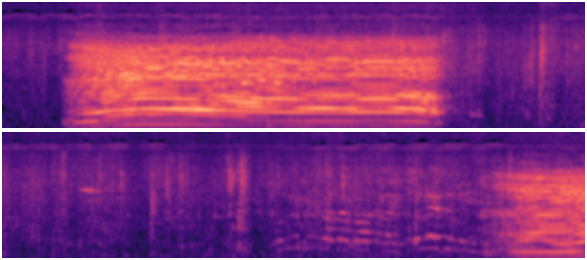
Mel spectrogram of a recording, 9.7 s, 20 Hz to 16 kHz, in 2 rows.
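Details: A 12-month-old Friesian heifer calf, raised naturally, gives one long, loud, steady low moo lasting about three seconds. After a quiet gap with faint background noise, a second moo begins near the end.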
